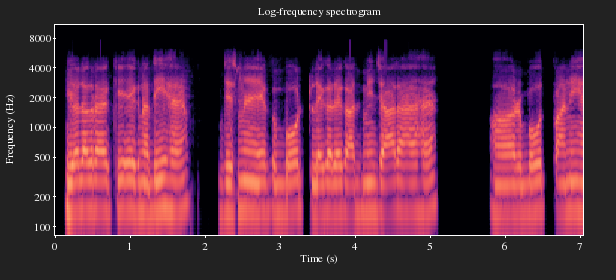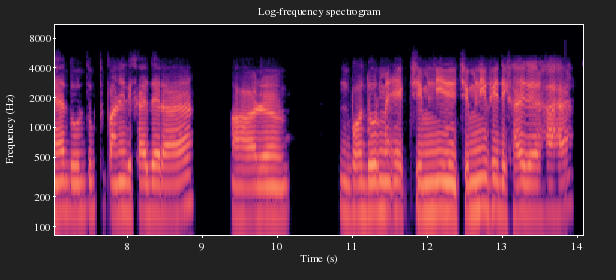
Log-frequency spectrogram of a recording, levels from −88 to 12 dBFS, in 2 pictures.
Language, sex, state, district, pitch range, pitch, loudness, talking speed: Hindi, male, Jharkhand, Jamtara, 135-145 Hz, 140 Hz, -15 LUFS, 175 wpm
